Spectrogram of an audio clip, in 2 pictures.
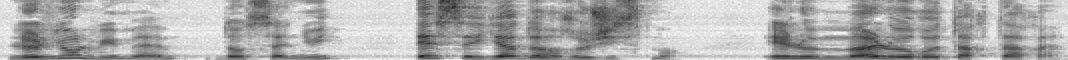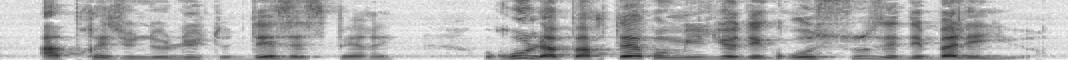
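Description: This audiobook reader is a woman narrating a classic novel with a medium-pitched voice. Her delivery is expressive yet measured.

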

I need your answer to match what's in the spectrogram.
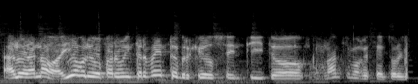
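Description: A man's voice: fairly high pitch, steady tone, fast talker, soft background music. Man calling in on a tinny phone line. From Udine area, Italy. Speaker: phone-in caller. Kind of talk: hesitant casual explanation.

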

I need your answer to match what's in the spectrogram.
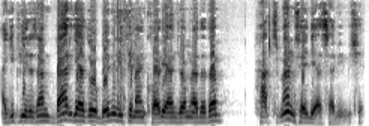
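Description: A man's voice: medium pitch, warm tone, natural voice. A man reading aloud, voicing a frightened young girl who speaks timidly and worriedly.

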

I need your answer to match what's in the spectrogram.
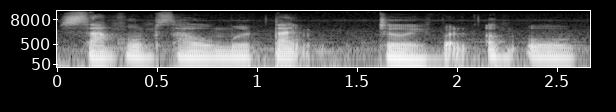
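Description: A man's voice: lowish voice, moderate pace, soft background music. A man narrating a horror story in a dramatic, suspenseful way. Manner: expressive, suspenseful.

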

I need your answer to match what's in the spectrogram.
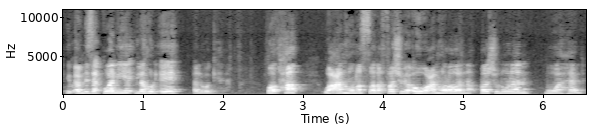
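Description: A man with an Egyptian Arabic accent teaching a lesson on recitation readings, asking questions and answering them himself, chanting verses slowly. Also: high-pitched, a bit bright.

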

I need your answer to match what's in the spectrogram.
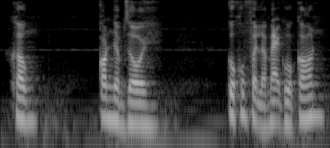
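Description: A man voicing a terrified young woman in an audio ghost story, shouting at ghosts. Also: mid-range voice, steady tone, normal speed, natural voice. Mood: frightened. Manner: shouting, frightened and angry.

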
